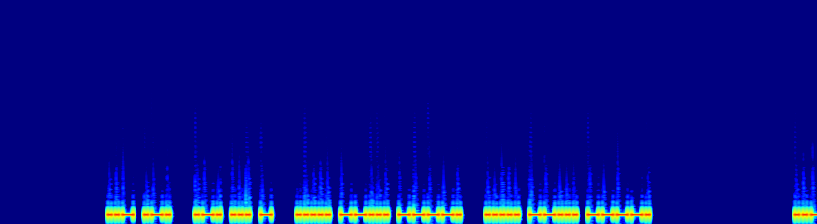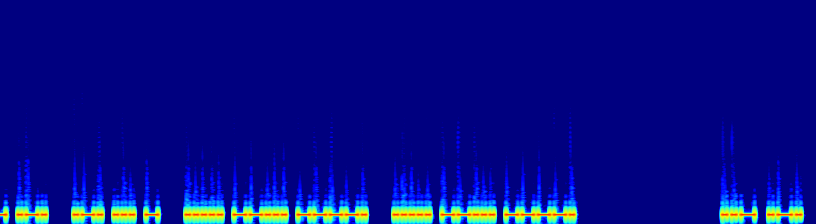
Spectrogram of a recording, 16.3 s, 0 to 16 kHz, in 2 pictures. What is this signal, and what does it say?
Morse code, heard as a keyed tone, about 31 wpm, 700 Hz. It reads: UR RST 579 579 UR RST 579 579 UR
